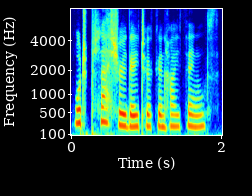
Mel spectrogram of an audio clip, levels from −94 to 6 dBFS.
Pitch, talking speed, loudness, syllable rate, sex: 240 Hz, 205 wpm, -16 LUFS, 4.8 syllables/s, female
